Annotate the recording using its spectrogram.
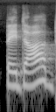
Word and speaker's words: Bedat: It's Bédart, B-E-D-A-T.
